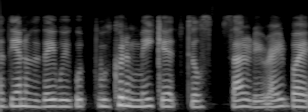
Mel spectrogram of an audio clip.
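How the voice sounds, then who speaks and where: A woman with a Spanish accent at a medium pitch, very fast and in a monotone, flat intonation. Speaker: esports team manager. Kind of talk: explanation in a live-stream discussion. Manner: hesitant, many fillers.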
